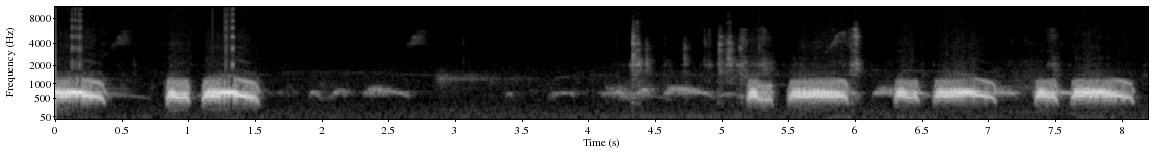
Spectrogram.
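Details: Spotted dove giving its 'thổ sấm' voice cooing song: loud, deep, hoarse coos in short bursts, then a quiet middle stretch with faint soft notes, after which the rough coos return in quick pairs.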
